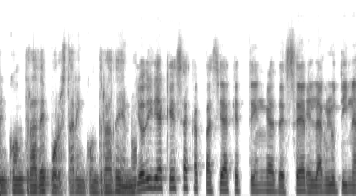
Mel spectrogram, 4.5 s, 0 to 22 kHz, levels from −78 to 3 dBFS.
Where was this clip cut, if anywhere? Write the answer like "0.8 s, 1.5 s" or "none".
1.7 s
